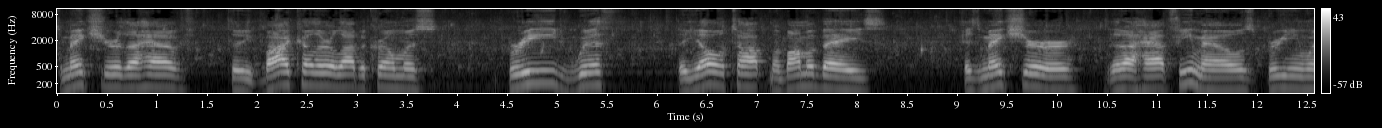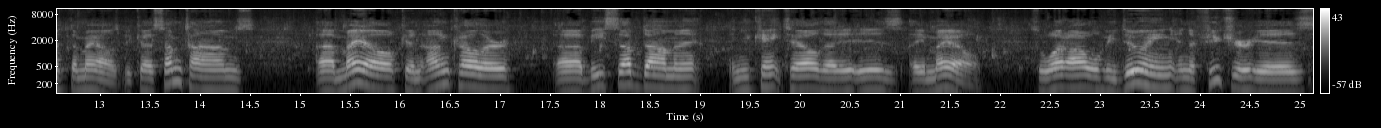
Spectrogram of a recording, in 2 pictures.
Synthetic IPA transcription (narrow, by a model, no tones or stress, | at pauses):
tʰɨmeɪkʃʊɹðəɾaɪɨv | ðɨbaɪkʰʌlˠə˞læbɨkʰɹ̥õʊməs | b̥ɹid̚wɪð | ɨjɛlˠoʊtʰɑp̚məbɑməbeɪz̥ | ɨ̃meɪkʃʊɹ | ðɨɾaɪɨv̥fimeɪlˠzbɹiɾɪ̃ŋwɪðəmeɪlˠzbɨkʰʌz̥sʌ̃mtʰãɪ̃mz | əmeɪlˠkʰɨ̃nə̃nkʰʌlˠə˞ | bisʌb̚dɑmənɨ̃nt | ʔɨ̃njɨkʰæ̃ntʰɛlˠðɨɾɪɾɪzɨmeɪlˠ | soʊwʌɾaɪwəlˠbidʉɪ̃ŋɨ̃nðɨfjʉt͡ʃə˞ɪz̥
